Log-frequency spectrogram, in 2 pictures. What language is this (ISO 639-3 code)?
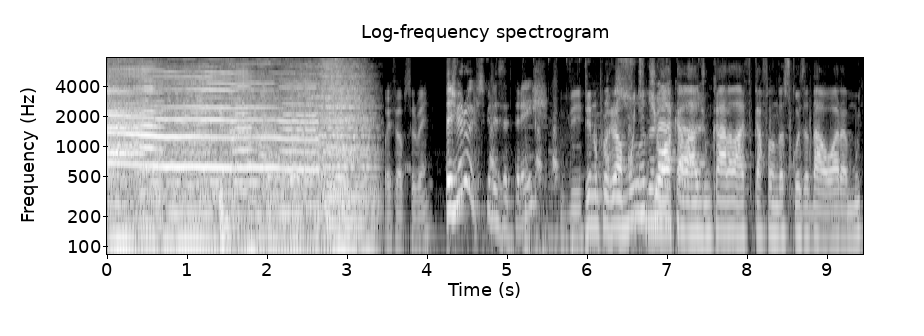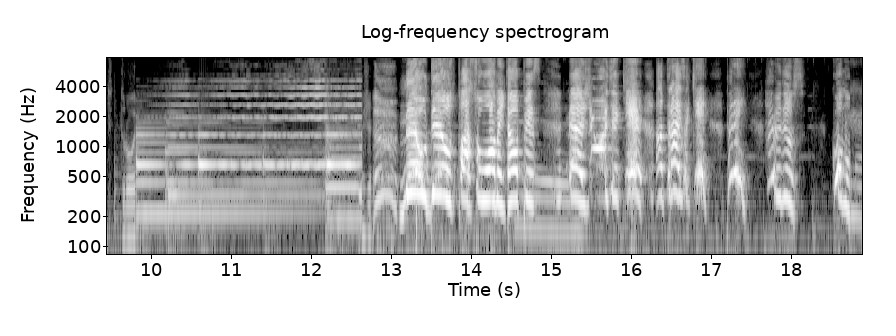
por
